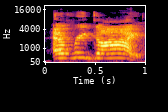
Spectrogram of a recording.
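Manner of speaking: ordinary talk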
